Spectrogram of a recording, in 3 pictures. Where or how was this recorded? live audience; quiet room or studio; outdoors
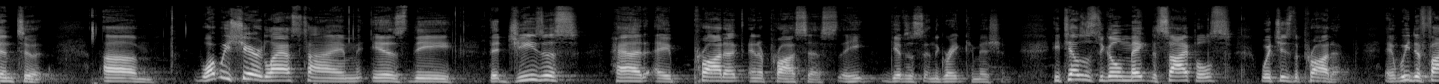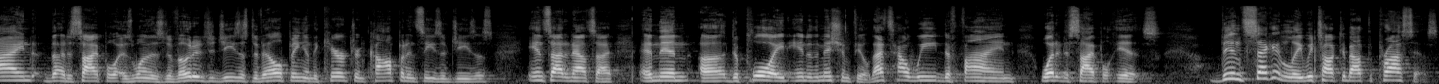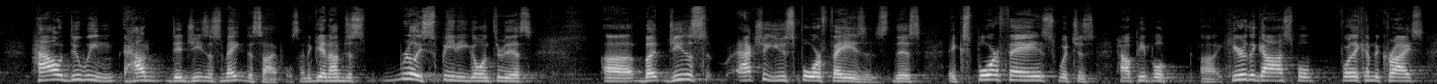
live audience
